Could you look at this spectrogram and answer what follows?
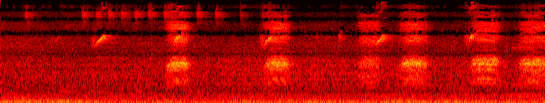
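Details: Crow repeating short, raspy caws roughly every second, about six in all, each often preceded by a brief high rising chirp from another bird; continuous low background rumble throughout.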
